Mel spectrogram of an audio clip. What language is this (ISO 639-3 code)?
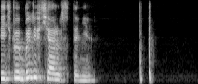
rus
